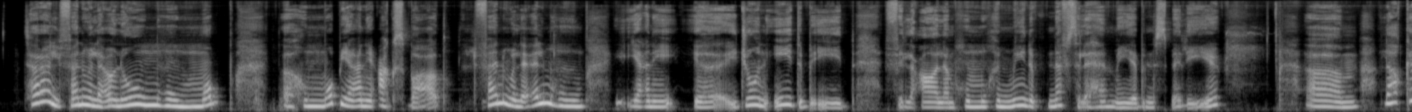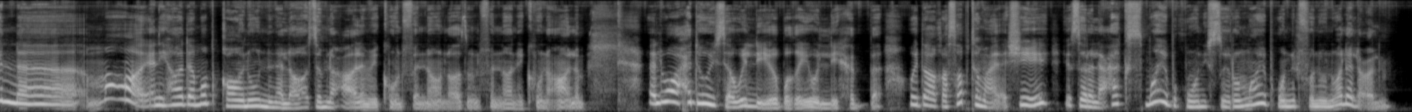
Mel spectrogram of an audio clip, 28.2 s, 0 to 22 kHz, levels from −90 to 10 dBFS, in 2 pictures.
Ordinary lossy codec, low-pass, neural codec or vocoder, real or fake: none; none; none; real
